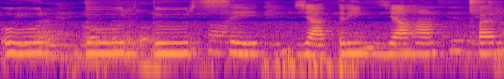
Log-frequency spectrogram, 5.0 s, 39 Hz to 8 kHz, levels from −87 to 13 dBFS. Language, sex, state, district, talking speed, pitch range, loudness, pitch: Hindi, female, Punjab, Fazilka, 85 wpm, 220-230 Hz, -17 LUFS, 225 Hz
